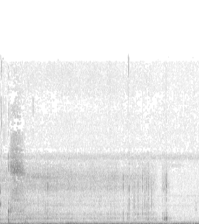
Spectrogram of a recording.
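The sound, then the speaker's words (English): A hairbrush rasps through tangled hair in soft, continuous scratchy strokes, quiet, with small snagging crackles along the way and no talking. “I'll try to brush these tangles out of your hair while you just try to relax.”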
